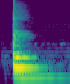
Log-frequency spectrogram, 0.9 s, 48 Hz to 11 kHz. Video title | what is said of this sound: Saddle Intonation, Chladni Patterns and More - Guitar Making Q&A | if I take the hammer and I hit it in the center, it reads out 66 hertz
